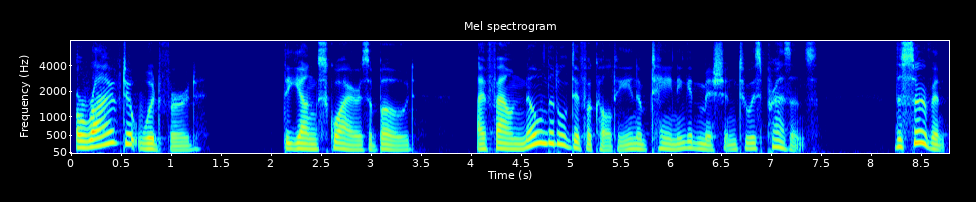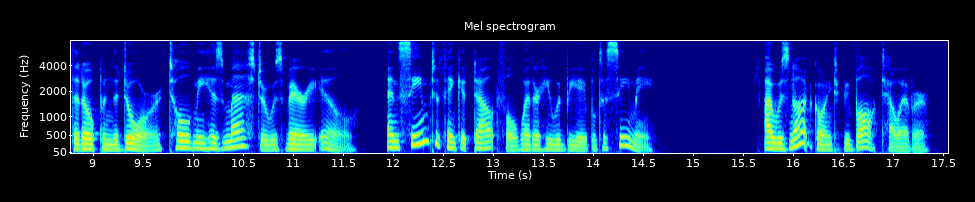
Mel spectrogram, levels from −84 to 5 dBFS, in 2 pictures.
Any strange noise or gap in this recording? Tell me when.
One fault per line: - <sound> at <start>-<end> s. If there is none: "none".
none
